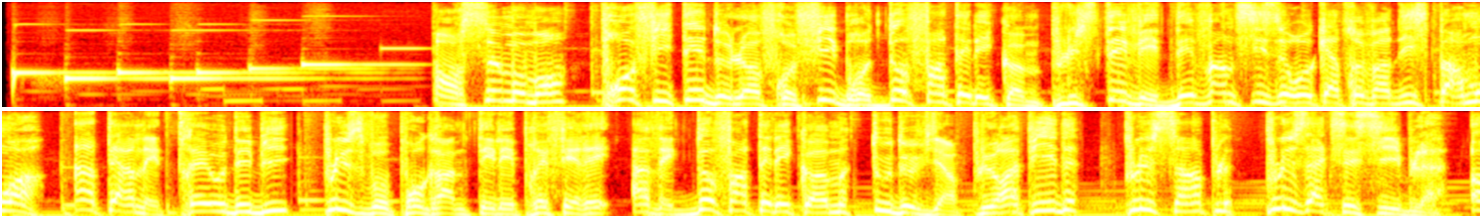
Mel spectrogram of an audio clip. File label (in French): Spot Radio; Dauphin Télécom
